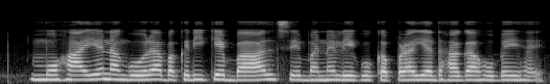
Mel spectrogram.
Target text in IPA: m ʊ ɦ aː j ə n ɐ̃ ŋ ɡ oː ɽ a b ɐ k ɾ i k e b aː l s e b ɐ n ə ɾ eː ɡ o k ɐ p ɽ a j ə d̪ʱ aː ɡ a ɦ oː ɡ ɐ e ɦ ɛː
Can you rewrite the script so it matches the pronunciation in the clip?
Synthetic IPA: m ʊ ɦ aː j ə n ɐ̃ ŋ ɡ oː ɾ a b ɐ k ɾ i k e b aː l s e b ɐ n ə l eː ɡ o k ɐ p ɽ a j a d̪ʱ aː ɡ a ɦ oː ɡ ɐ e ɦ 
